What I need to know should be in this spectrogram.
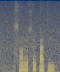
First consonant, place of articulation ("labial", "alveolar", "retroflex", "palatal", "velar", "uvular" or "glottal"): alveolar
